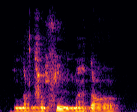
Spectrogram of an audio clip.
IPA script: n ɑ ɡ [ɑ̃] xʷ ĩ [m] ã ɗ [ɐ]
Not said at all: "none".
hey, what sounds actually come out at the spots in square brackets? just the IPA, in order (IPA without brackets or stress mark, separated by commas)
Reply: ɑ̃, m, ɑ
